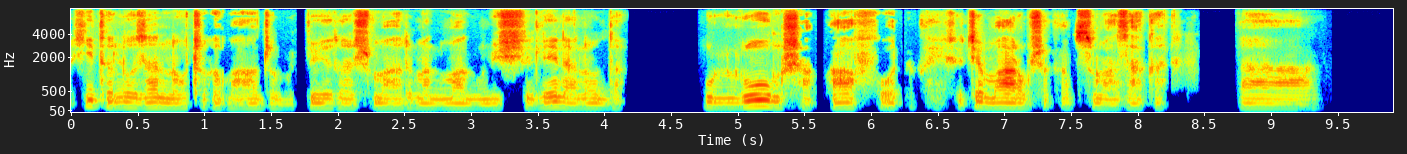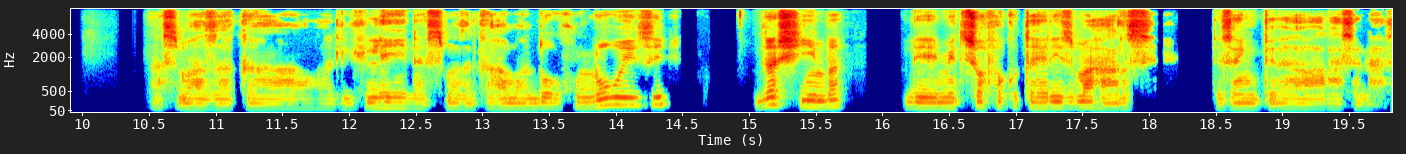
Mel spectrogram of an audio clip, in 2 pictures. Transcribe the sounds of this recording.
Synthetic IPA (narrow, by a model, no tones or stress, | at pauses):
hit̪alozaninoɦaʈ͡ʂakəmaɦad͡ʒamut̪eɾasimaɾimand̪umand̪umiʃlenanowd̪a | ululuŋiʃap̚ʰafuo̰ʈ͡ʂḁkisaʈ͡ʂiamaɾuŋiʃakafi̥simazakə | simazakə | lenəsimazakəɦamand̪ohuluizi | daʃimbə | lemet̪i̥suafakut̪aɾizimaɦaɾisi̥ | d̪̥ezajɲint̪enəaaɾasanaz̥i̥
